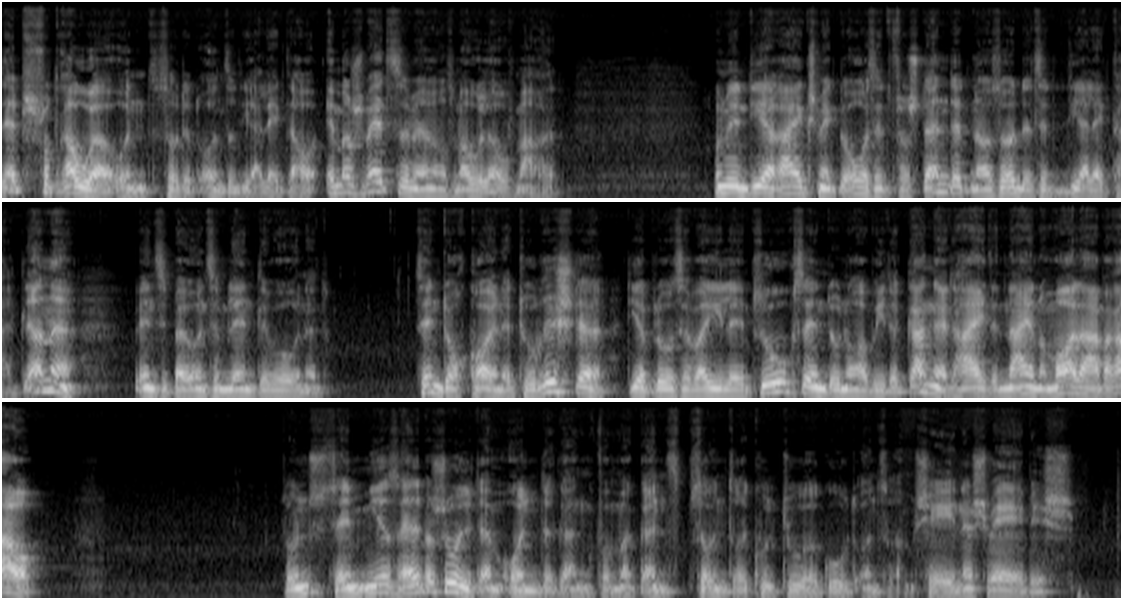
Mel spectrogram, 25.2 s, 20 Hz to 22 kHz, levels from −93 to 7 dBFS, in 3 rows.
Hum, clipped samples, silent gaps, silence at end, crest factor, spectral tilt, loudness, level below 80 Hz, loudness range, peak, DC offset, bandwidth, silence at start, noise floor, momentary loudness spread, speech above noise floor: none; under 0.1%; none; 0.4 s; 18 dB; -6.5 dB/octave; -22 LUFS; -62 dBFS; 7 LU; -4 dBFS; under 0.1%; 17.5 kHz; 0 s; -68 dBFS; 12 LU; 47 dB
